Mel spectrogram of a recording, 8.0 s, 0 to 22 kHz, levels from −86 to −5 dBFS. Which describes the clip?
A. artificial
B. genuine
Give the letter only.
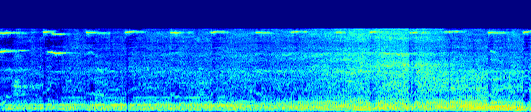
A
